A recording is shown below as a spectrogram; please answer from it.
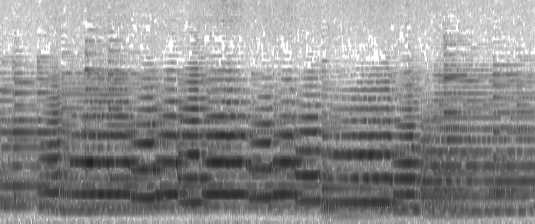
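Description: Tenor trombone playing a melodic line of held notes with piano accompaniment, the trombone growing louder about a second in and moving to lower notes in the second half.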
